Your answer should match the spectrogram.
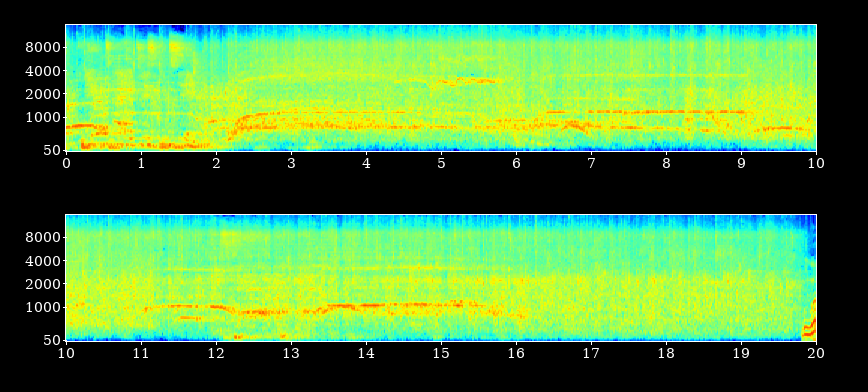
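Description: A theatre audience cheering and applauding, with shouting voices above a steady wash of clapping.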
